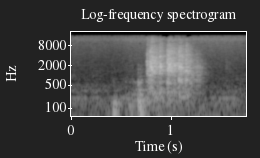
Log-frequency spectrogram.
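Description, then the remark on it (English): Two quick, soft knocks of percentile (D100) dice dropped one at a time onto a table during a tabletop role-playing game roll, followed by a brighter half-second of hard plastic clattering and rolling before it settles. No one speaks. “I dropped the dice one at a time.”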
